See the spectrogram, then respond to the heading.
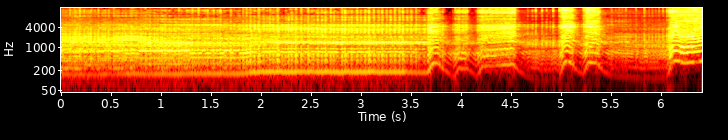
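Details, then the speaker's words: RC nitro engine idles high and, after full throttle bursts, stays revved and runs on before slowly settling; idle gap too wide and bottom-end mixture too rich, high speed possibly lean. "Yeah, you kind of, after a full burst, it kind of runs on a little bit. It tells me the idle gap's too wide and it's too rich on the bottom. You hear that high idle, that means the idle gap's too wide."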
